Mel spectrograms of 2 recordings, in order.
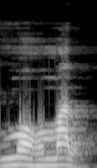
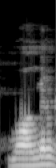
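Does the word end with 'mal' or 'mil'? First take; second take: mal; mil. First: The last syllable is said as 'mal'. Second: The last syllable is said as 'mil'. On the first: The speaker calls it right. "लफ्ज़ है मुहम्मल" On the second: The speaker calls it wrong. "मुहमिल गलत है"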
